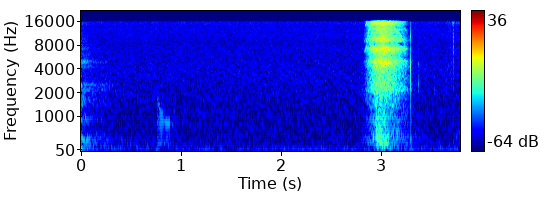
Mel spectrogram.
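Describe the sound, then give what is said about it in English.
A single sharp sniff from someone with the sniffles, a brief breathy nasal burst standing out after several seconds of faint, near-quiet background. “I'm not crying, by the way. I just have the sniffles.”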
